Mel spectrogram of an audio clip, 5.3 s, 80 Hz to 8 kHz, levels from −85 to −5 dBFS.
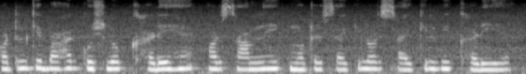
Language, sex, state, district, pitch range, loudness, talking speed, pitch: Hindi, female, Mizoram, Aizawl, 215-235 Hz, -15 LUFS, 180 wpm, 230 Hz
